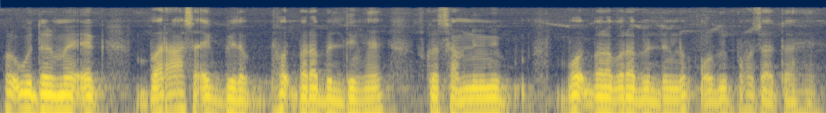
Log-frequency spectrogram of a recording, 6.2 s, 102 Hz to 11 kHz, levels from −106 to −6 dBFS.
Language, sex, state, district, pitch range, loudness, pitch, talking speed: Hindi, male, Arunachal Pradesh, Papum Pare, 90-100 Hz, -15 LUFS, 95 Hz, 230 wpm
